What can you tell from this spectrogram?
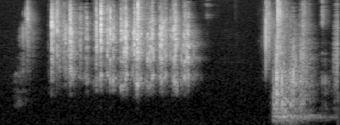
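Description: Seven dice rattle in a steady, clicking shake for about a second and a half, then after a short pause clatter and tumble loudly across a hard surface.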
